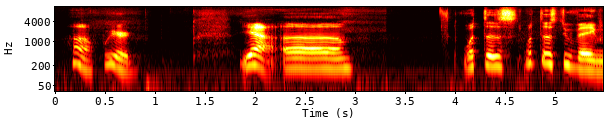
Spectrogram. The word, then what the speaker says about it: duvet: Duvet is originally a French word, and it's retained its silent T in English, being pronounced duvet.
